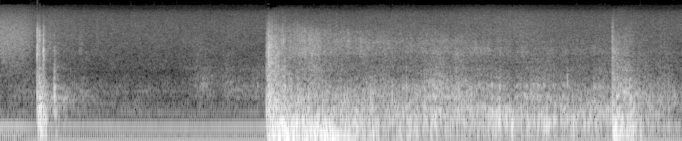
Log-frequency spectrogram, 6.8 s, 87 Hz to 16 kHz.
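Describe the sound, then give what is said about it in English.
An M40A1 106mm recoilless rifle fires. One heavy blast is followed by a long rumbling decay, with shorter, sharper reports before and after it. “The M40A1 106mm recoilless rifle.”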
